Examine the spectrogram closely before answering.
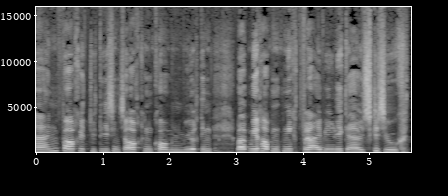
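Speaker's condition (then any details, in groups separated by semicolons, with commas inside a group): Deafness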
